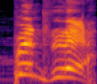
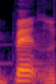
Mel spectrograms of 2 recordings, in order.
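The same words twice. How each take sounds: First: The name is said with a dramatic, drawn-out flourish. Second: The name is said in a plain, ordinary voice. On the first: The speaker calls it right. "It's got to be Bentley! With a little blah at the end" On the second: The speaker calls it wrong. "You can't say Bentley"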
